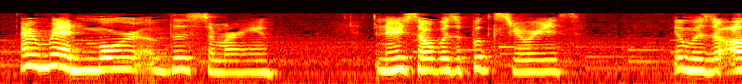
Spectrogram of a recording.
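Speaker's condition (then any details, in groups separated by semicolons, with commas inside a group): Friedreich's ataxia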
